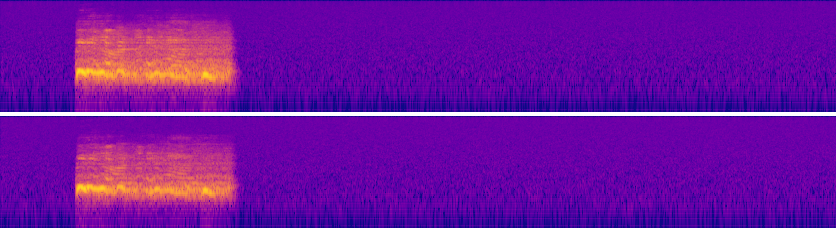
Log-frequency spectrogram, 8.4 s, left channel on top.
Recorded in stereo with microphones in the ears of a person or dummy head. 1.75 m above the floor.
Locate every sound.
0.8 s laughter: 70° left (ahead or behind), 0.8 m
